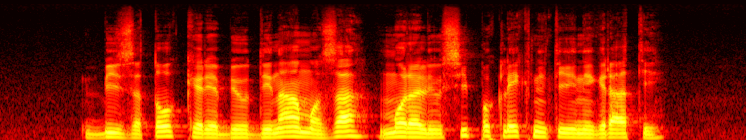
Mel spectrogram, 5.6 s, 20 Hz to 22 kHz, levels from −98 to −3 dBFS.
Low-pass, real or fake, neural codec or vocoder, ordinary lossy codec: 19.8 kHz; fake; vocoder, 44.1 kHz, 128 mel bands every 512 samples, BigVGAN v2; none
